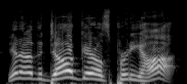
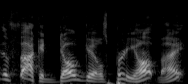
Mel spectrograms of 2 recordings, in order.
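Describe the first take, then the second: First: High, loud mock voice of Nacho; imitating Nacho. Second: Imitating Nacho with a light Aussie accent; mock Aussie accent. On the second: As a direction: lay on an Aussie "mate" at the end. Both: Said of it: "No, Nacho's an Aussie".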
